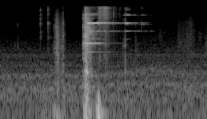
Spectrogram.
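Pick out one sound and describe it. A large wooden crossbow fires with a sharp thwack.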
